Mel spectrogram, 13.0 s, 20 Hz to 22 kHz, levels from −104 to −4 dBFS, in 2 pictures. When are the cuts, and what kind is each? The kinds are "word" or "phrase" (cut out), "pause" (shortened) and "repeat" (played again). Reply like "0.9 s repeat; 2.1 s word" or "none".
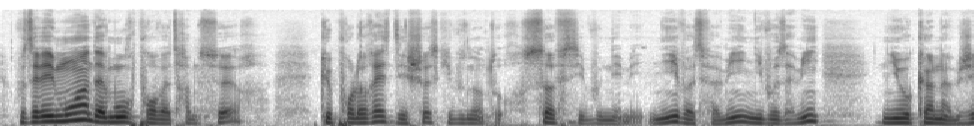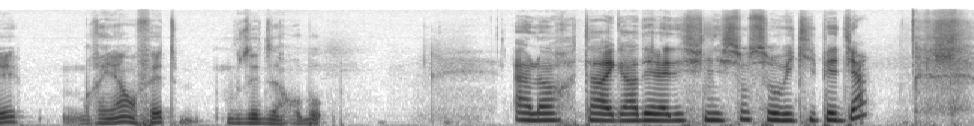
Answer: none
